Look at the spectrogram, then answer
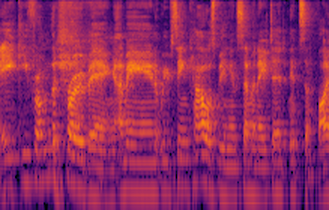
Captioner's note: laughs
